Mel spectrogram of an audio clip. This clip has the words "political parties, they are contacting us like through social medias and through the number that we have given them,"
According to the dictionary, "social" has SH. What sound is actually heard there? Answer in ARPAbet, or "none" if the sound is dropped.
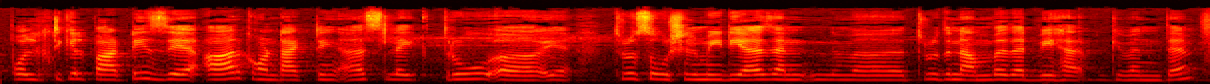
SH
